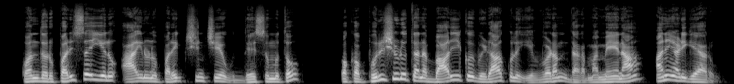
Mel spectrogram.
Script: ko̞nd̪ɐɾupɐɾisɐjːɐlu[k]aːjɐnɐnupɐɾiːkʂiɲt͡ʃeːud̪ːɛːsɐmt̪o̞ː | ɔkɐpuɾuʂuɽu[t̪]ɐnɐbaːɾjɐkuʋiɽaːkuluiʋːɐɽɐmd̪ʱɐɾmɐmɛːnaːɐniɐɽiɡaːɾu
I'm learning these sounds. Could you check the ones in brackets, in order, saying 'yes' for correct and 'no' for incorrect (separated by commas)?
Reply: no, yes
